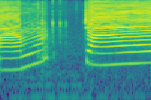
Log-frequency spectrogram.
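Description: A high voice chanting two long, drawn-out syllables in a sing-song. The first rises in pitch at its end; the second is held level about a second in before lifting slightly.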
